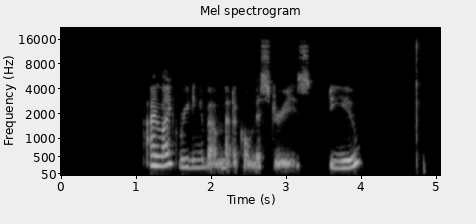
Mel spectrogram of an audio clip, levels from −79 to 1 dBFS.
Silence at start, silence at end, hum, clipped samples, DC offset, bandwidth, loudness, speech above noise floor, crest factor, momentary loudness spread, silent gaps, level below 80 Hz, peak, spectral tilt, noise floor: 1.15 s; 0.2 s; none; under 0.1%; under 0.1%; 16 kHz; -31 LUFS; over 60 dB; 24 dB; 11 LU; 4.42-4.69 s; -80 dBFS; -8 dBFS; -3.5 dB/octave; under -90 dBFS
